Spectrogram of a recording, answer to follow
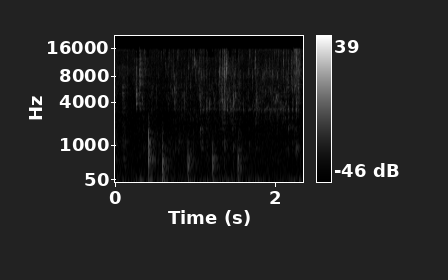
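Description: Water poured from a plastic gallon jug into a steel pot of broth, glugging as it goes: about five short gurgles, starting a little under half a second in.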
